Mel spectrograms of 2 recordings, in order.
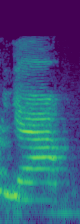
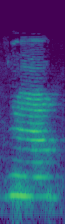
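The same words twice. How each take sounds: First: Keen guest. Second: Lukewarm guest. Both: Acted. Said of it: "she's like, sometimes".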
